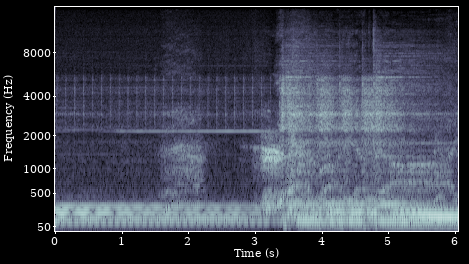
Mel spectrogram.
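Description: A recorded guitar-driven rock song playing loud: a quieter passage with an evenly pulsing low riff, then about three seconds in the full band comes in, much louder and fuller.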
